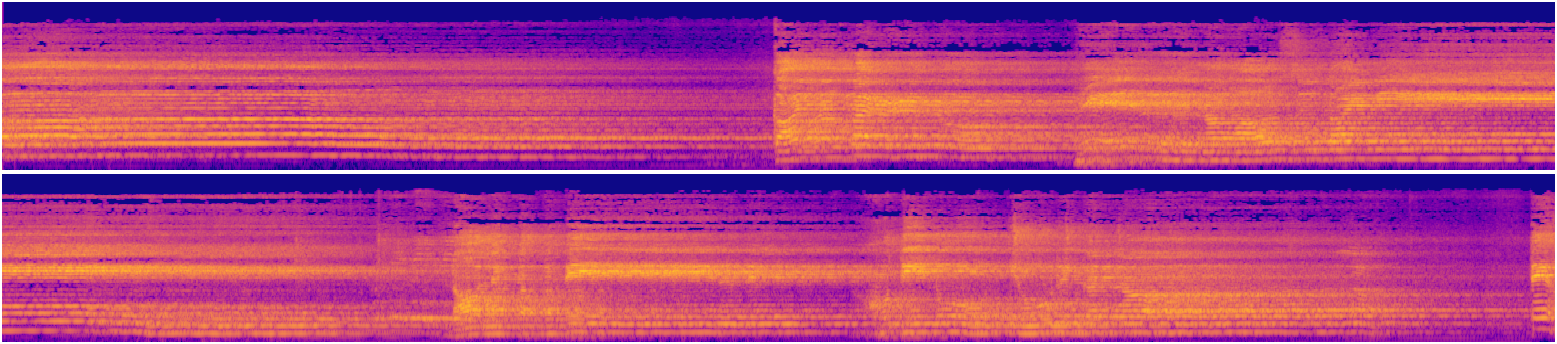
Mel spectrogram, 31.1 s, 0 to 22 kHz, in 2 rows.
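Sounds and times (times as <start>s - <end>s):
man singing into microphone: 0.0s - 31.0s.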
